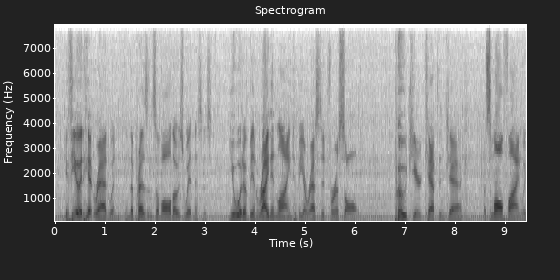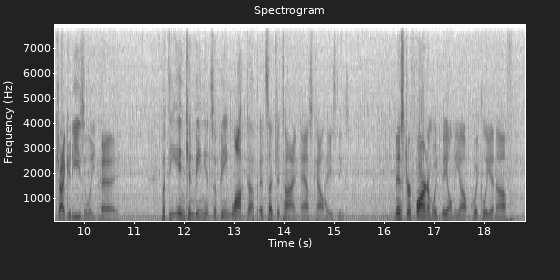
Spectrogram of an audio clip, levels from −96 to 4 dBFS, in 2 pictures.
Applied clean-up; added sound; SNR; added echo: none; Engine; 17 dB; none.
